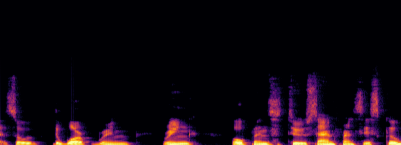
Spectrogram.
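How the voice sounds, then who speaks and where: The speaker uses a Spanish accent and talks at a fairly slow pace. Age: 30s. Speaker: YouTube movie reviewer. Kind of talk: casual movie review. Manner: halting, many fillers and restarts.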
